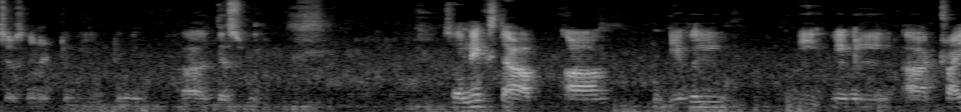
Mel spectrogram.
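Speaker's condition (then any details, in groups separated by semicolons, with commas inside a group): No condition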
